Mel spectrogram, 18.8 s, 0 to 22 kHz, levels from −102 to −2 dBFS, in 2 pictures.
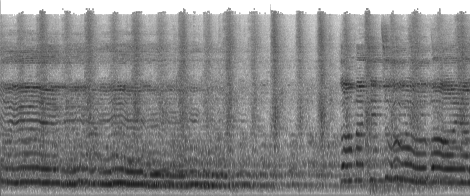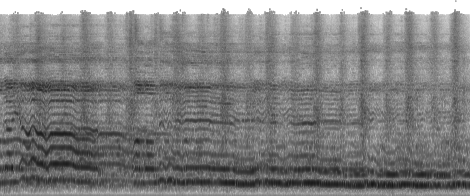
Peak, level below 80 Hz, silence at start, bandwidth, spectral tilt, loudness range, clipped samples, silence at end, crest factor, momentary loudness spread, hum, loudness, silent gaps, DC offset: -2 dBFS; -70 dBFS; 0 s; 18 kHz; -2 dB/octave; 6 LU; under 0.1%; 0 s; 16 dB; 10 LU; none; -17 LUFS; none; 0.1%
